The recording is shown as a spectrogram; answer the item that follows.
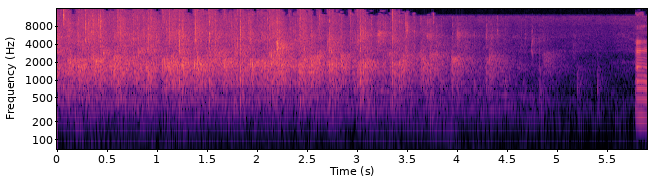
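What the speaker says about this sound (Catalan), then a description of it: "Un aplaudiment per en Joan" An audience at a Catalan school film festival gala applauds Joan, the jury president. The dense clapping gradually fades into scattered claps, and a voice cuts in right at the end.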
